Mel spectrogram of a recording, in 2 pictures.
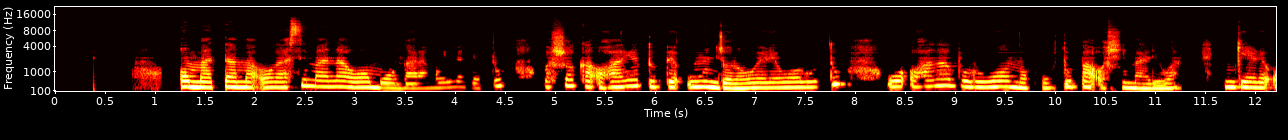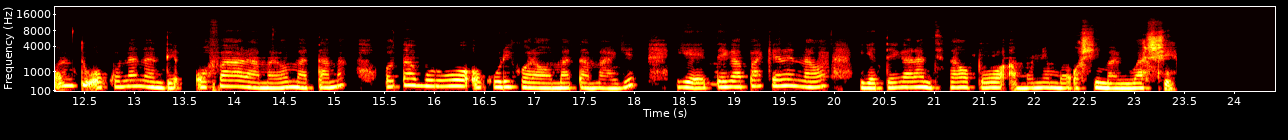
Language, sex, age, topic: Oshiwambo, female, 18-24, agriculture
